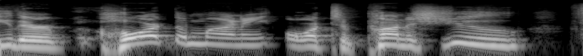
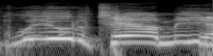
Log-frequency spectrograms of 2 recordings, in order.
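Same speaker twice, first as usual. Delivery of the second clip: mock indignant retort, higher pitched; indignant comeback; 6 semitones higher than usual. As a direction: imitate an offended wife talking back. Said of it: "they're gonna be like".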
